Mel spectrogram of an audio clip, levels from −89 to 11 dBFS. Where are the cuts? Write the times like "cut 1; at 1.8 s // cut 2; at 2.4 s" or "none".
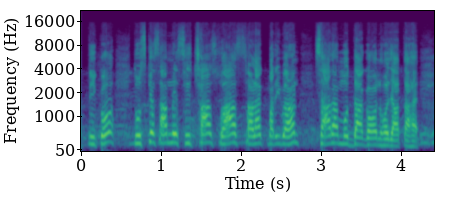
none

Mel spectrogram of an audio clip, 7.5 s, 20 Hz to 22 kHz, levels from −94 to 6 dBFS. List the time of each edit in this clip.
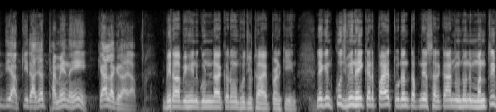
cut 1; at 2.6 s

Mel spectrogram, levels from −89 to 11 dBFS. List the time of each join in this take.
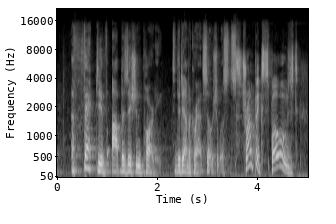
cut 1; at 3.6 s

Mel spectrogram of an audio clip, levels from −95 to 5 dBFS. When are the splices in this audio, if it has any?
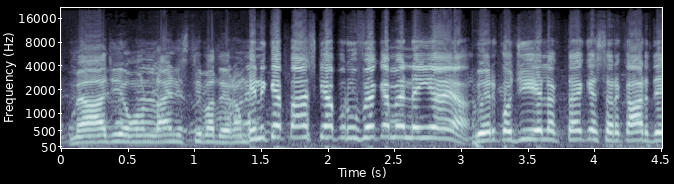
cut 1; at 1.4 s // cut 2; at 3.1 s

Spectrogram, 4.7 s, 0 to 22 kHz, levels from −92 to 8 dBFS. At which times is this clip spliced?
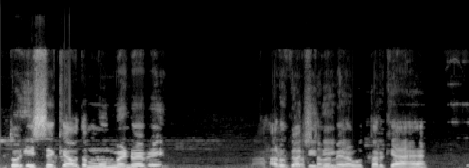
cut 1; at 3.2 s

